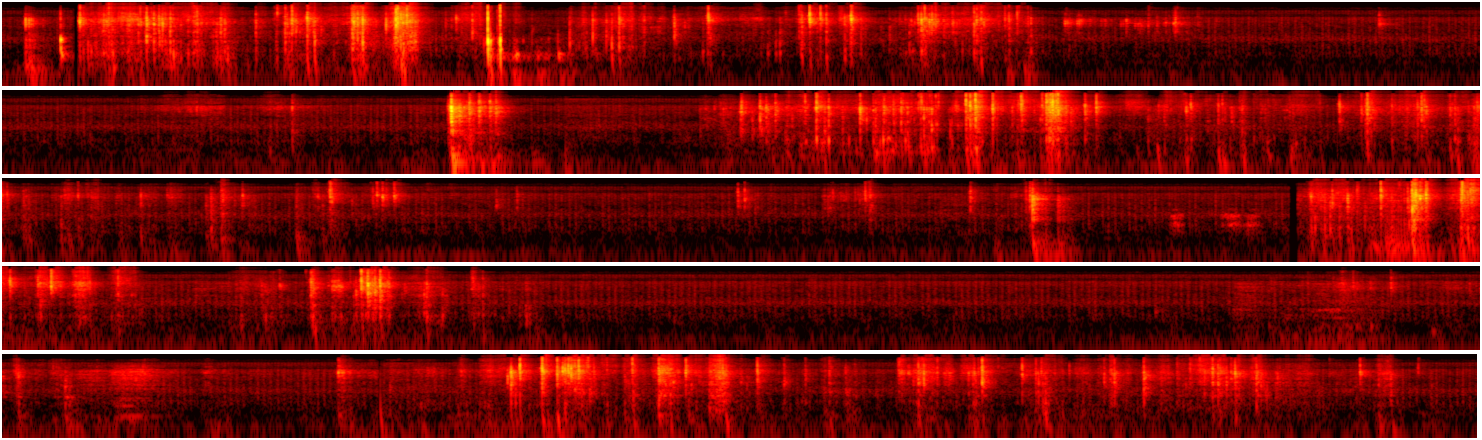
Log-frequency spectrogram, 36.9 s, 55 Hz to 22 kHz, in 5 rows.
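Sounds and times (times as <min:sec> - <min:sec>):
plastic packaging tearing and crinkling: 0:00.3 - 0:05.9, 0:10.9 - 0:16.8, 0:21.3 - 0:24.7, 0:31.8 - 0:36.6.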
